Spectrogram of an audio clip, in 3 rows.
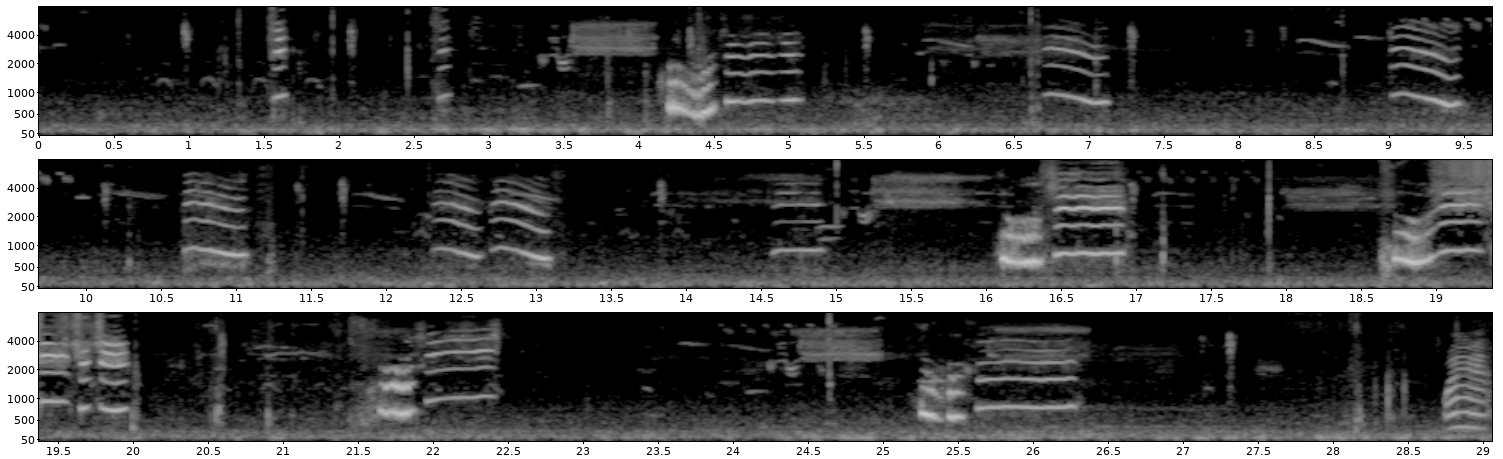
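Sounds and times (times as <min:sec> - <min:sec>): birds mewing calls: 0:00.7 - 0:07.5, 0:24.3 - 0:29.0.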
